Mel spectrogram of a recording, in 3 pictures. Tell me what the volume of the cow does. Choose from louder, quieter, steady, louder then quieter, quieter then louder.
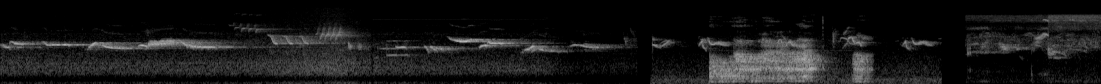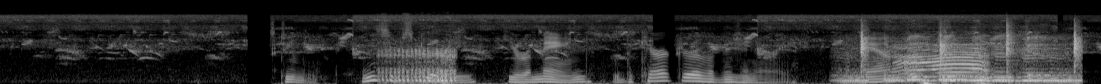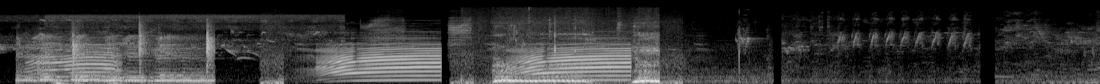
steady.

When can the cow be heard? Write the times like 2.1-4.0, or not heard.
19.3-28.9.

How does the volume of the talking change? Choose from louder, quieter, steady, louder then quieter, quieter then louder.
quieter.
